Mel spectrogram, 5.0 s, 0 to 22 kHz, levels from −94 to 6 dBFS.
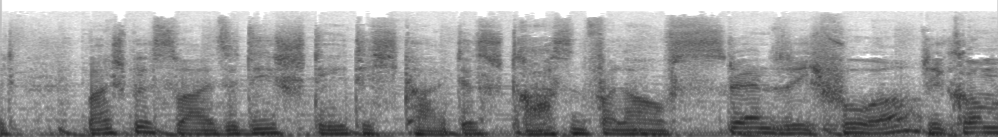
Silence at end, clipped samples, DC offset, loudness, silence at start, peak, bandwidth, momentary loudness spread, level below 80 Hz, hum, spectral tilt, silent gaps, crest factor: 0 s; under 0.1%; under 0.1%; -15 LUFS; 0 s; -2 dBFS; 13 kHz; 3 LU; -28 dBFS; none; -5.5 dB/octave; none; 14 dB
